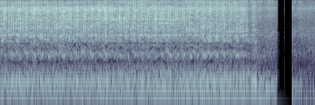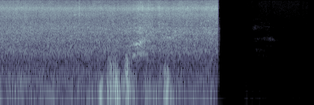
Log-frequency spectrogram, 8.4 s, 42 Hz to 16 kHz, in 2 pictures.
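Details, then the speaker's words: Freshly fully rebuilt 1960s Chevy 327 V8: even, settled idle with steady low rumble, no knocks or misses, then quieter; oil pressure good, timing needed no adjustment, cam still to be broken in. "All right. Like you can see, our wonderful friend, Mr. Div's engine is running. Oil pressure. Everything's perfect. Engine sounds good."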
